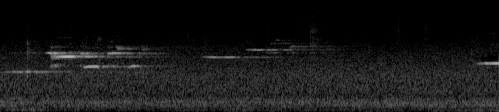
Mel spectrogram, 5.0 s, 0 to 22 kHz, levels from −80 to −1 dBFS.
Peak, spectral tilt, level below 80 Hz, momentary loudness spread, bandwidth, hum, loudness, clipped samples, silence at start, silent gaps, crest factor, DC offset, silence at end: -20 dBFS; -1.5 dB/octave; -74 dBFS; 25 LU; over 20 kHz; none; -33 LUFS; under 0.1%; 0 s; none; 20 dB; under 0.1%; 0 s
